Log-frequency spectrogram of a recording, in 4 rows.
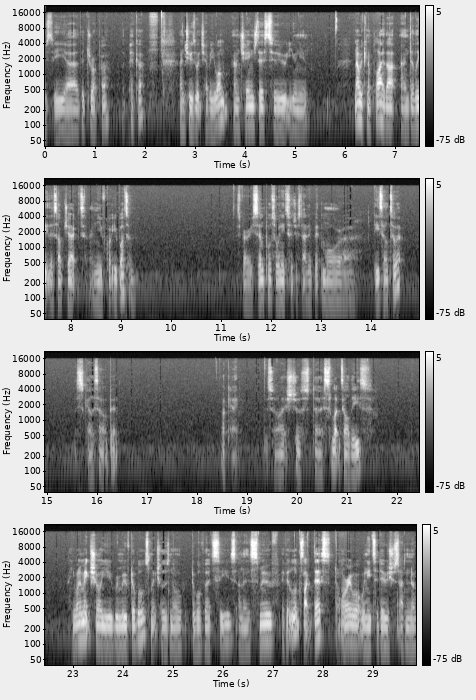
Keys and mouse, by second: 3.3-7.2 drag, 7.2-8.1 right drag, 8.1-9.0 drag, 8.7 x, 9.3-10.5 middle drag, 11.6 Tab, 12.2 middle click, 13.2-15.5 drag, 14.6 s, 15.9 click, 16.0 Tab, 18.1 t, 19.0 Tab, 19.5 a, 20.0 drag, 20.3 a, 22.2-27.5 drag, 27.5 Tab, 27.8-29.0 middle drag, 29.2 t.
